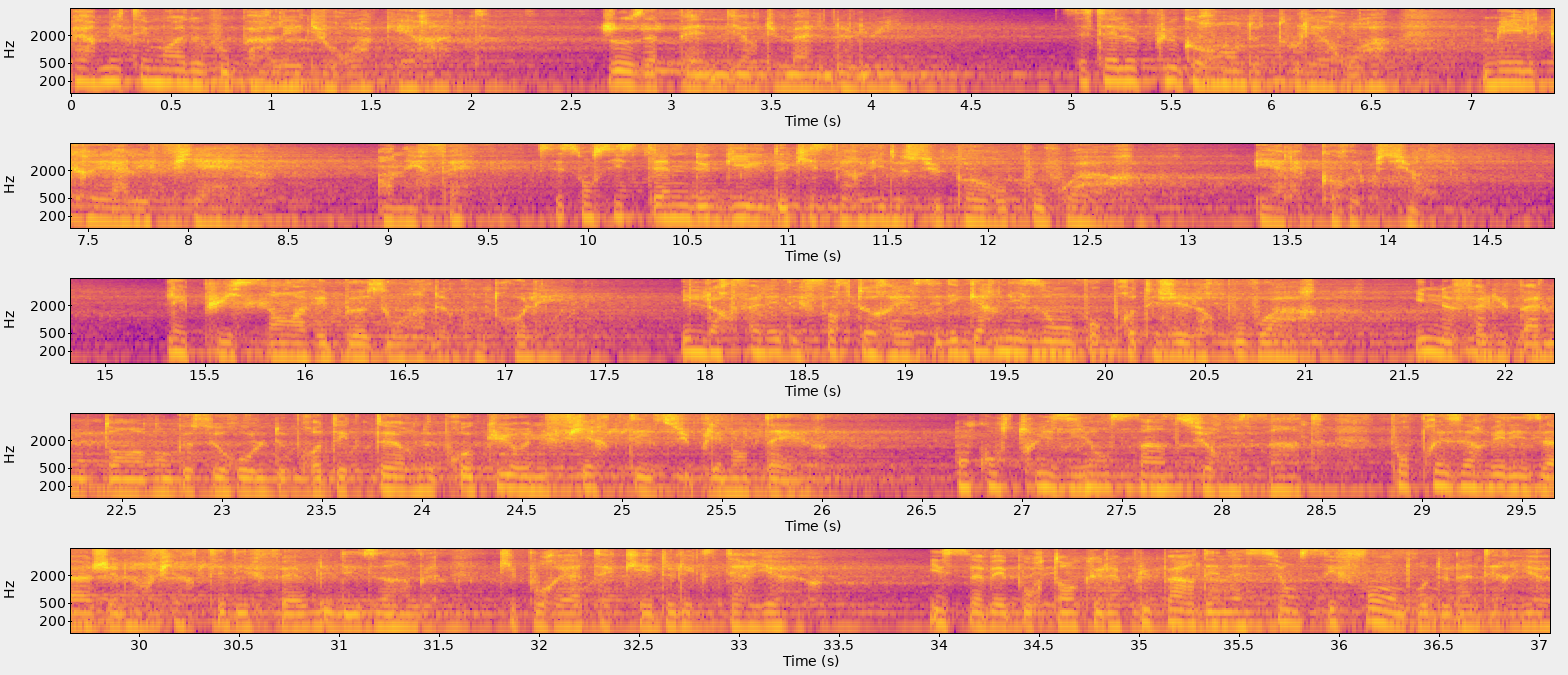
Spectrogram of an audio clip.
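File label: Speech french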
